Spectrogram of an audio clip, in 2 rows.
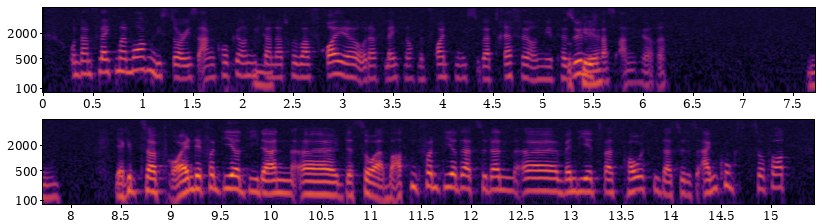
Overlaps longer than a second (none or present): none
